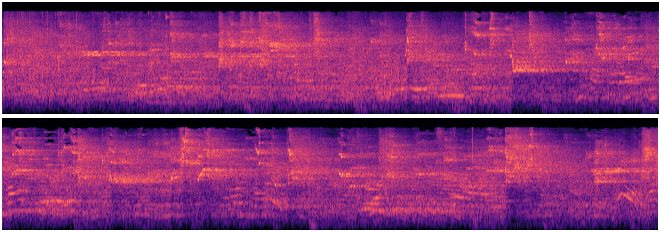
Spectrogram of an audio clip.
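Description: A basketball being dribbled on a hardwood gym floor, with sneakers squeaking and indistinct shouts from players and onlookers, all echoing in a large gym.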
